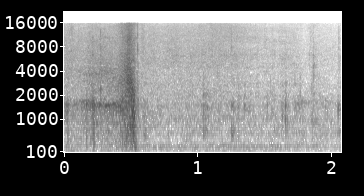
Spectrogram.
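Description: A dog eating kibble and a burger patty from a plastic bowl: faint crunching and small clicks, after a single knock about half a second in.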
